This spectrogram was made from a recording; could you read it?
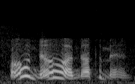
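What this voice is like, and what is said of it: Mrs. Doubtfire-style weird accent. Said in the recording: “That was a very good impression ... In a weird accent.”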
